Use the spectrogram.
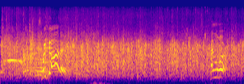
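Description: Audience applause at a public speaking event, sustained dense clapping from a large crowd throughout, loud and even, with faint voices cheering over it.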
